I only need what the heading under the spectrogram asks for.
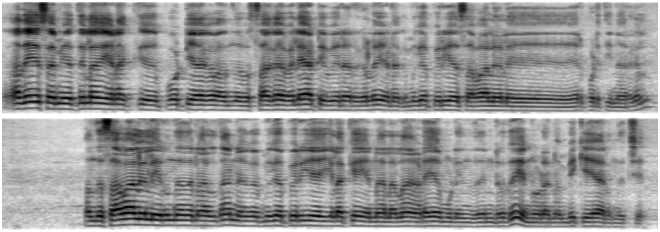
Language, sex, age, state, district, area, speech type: Tamil, male, 60+, Tamil Nadu, Tiruchirappalli, urban, spontaneous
